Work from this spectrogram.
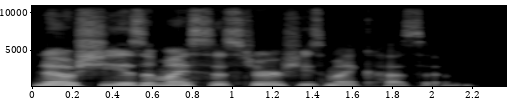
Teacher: Emphasize isn't. And also cousin to stress the correct relationship.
